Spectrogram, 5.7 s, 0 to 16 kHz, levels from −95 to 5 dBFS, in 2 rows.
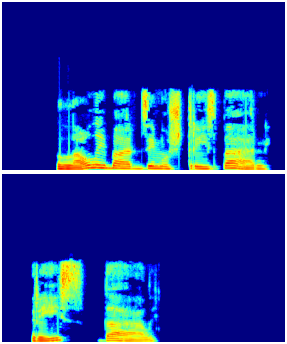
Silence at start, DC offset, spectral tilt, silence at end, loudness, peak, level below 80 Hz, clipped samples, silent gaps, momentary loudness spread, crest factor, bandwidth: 0.55 s; under 0.1%; -4.5 dB/octave; 1.3 s; -17 LUFS; 0 dBFS; -56 dBFS; under 0.1%; 2.69-3.12 s, 3.67-3.78 s; 12 LU; 18 dB; 8.2 kHz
